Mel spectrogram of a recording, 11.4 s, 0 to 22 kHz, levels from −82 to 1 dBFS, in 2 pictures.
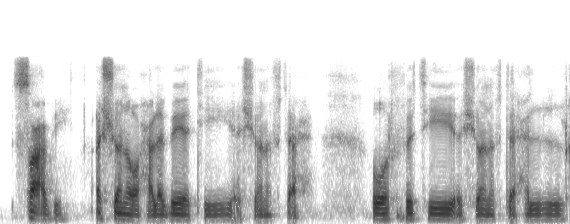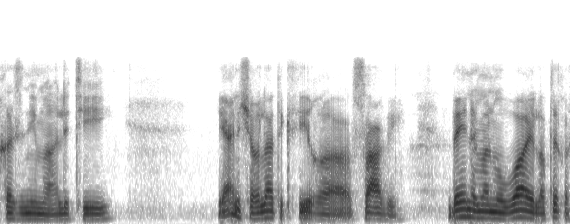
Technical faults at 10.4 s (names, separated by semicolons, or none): AMR bit errors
